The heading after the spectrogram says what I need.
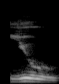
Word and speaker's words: ewe: Nah, kan ternyata kalau teman-teman cek di Google Translate itu, terus teman-teman dengar audionya tuh, dia pelafalannya adalah you.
